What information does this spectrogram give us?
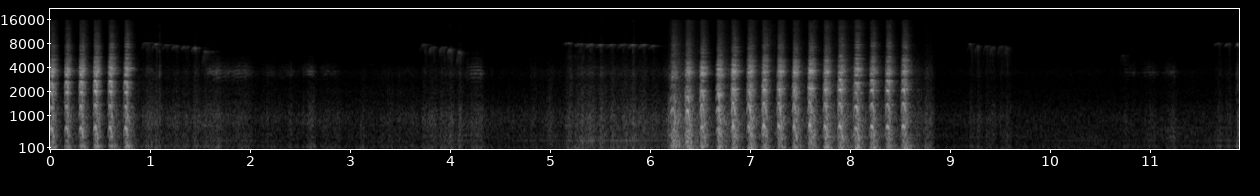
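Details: Agitated Cooper's hawk scolding and harassing a preening long-eared owl in Chicago on November 5, 2023: harsh rapid kek notes in a short burst, then a longer run of about twenty, with thin high whistles from small birds between.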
